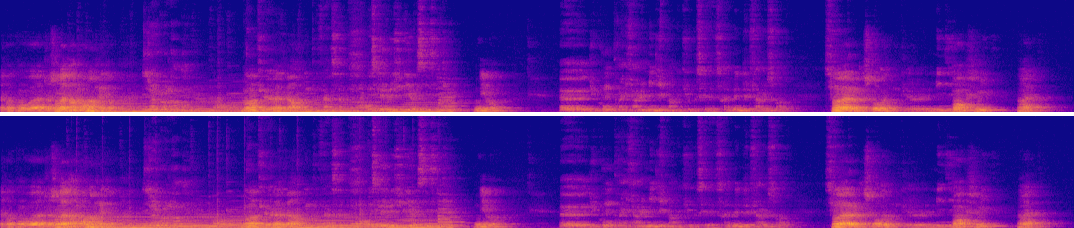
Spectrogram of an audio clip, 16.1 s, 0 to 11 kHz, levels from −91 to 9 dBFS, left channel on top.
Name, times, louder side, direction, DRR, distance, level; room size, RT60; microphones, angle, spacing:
voice 1, 0.0-2.0 3.6-4.5 7.1-7.4 12.5-13.3 14.3-14.8 15.3-15.5, equal, 10° left, -11 dB, 0.7 m, -20 dB
sound 1, 0.8-6.8, right 2 dB, 50° right, 0.3 m, -27 dB
voice 2, 2.1-3.0 3.6-6.8 8.4-11.8 12.4-14.3, equal, 55° left, -8 dB, 1.1 m, -32 dB
2.6 x 2.4 x 2.6 m, 0.91 s
head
